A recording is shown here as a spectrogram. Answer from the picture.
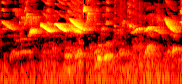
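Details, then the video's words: Green-winged saltator males in a song dispute. Long, smooth whistles slide from high to lower pitch in quick succession, followed by softer gliding notes and a final rising-falling phrase. "Esquente seu trinca ferro disputa e macheado"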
